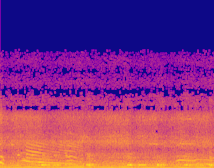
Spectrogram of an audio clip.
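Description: Pickie Puffer miniature ride-on train's engine running steadily as the train moves along, with voices over it.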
